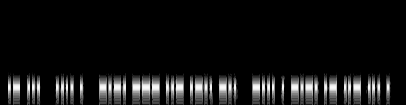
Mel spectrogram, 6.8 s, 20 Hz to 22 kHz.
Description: Morse code, heard as a keyed tone, about 30 wpm, 600 Hz. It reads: AS HE COULD BECAUSE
